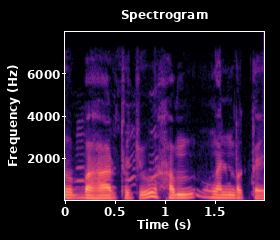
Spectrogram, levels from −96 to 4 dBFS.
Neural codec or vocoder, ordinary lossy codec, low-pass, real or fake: none; none; 7.2 kHz; real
